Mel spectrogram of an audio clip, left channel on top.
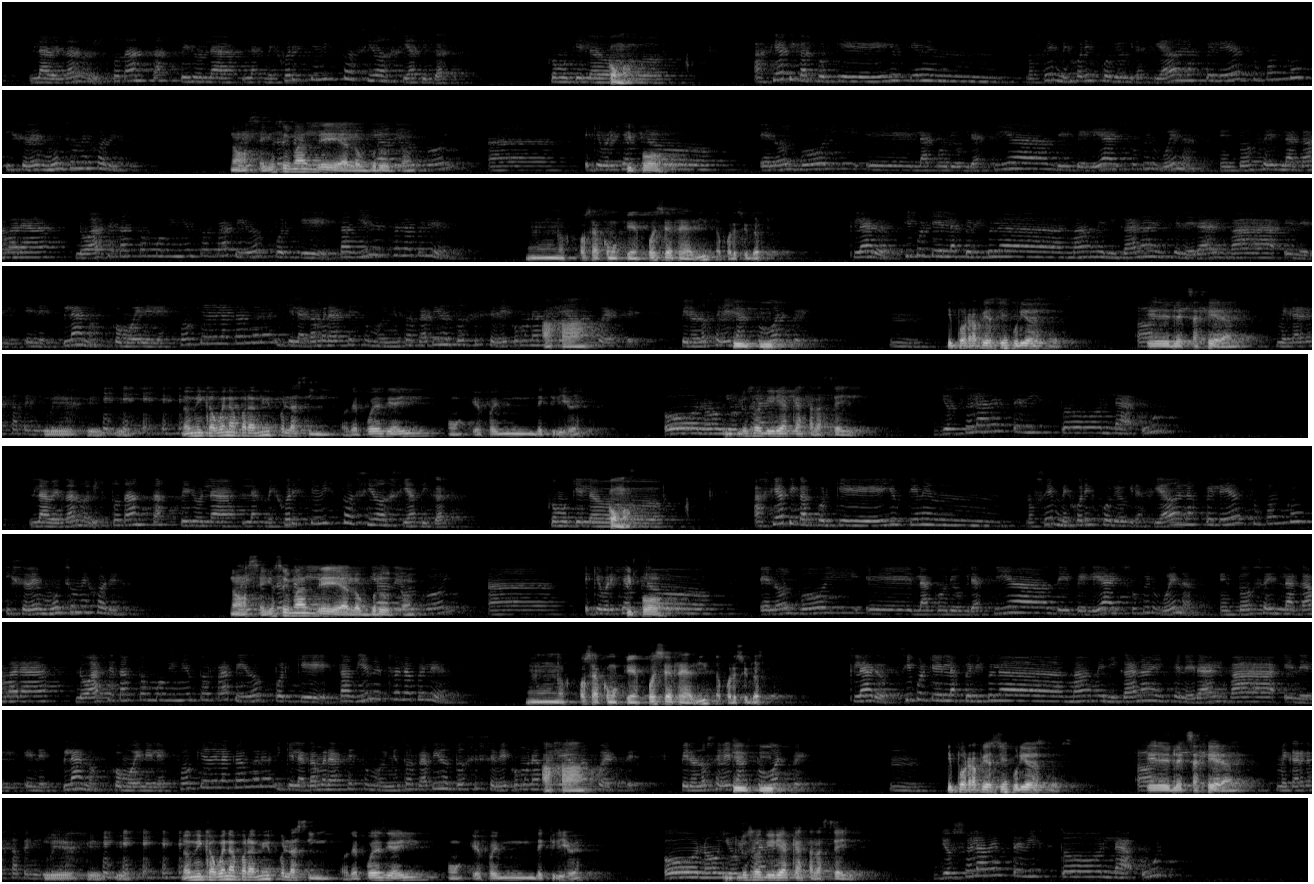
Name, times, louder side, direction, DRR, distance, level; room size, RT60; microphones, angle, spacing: voice 1, 0.3-4.6 5.5-6.7 7.5-14.3 15.4-17.6 18.0-18.7 18.9-20.2 20.7-26.7 26.9-30.7 34.7-45.7 46.1-47.4 48.2-48.5 50.6-51.7 52.0-54.2 59.0-61.0 61.7-64.0, right 2 dB, 45° right, 4 dB, 4.4 m, -42 dB
voice 2, 15.4-17.2 19.5-19.7 31.4-33.8 44.7-45.1 46.6-47.0 48.8-49.9 50.7-51.7 52.8-53.4 54.2-56.6 56.9-58.2 59.7-60.9, right 2 dB, 80° right, 9 dB, 1.5 m, -26 dB
28.0 x 22.0 x 9.6 m, 0.74 s
head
